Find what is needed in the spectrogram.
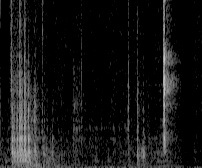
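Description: Video-editing sound effect over a title card: mechanical clicking and ratcheting, with a sharp click near the end.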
